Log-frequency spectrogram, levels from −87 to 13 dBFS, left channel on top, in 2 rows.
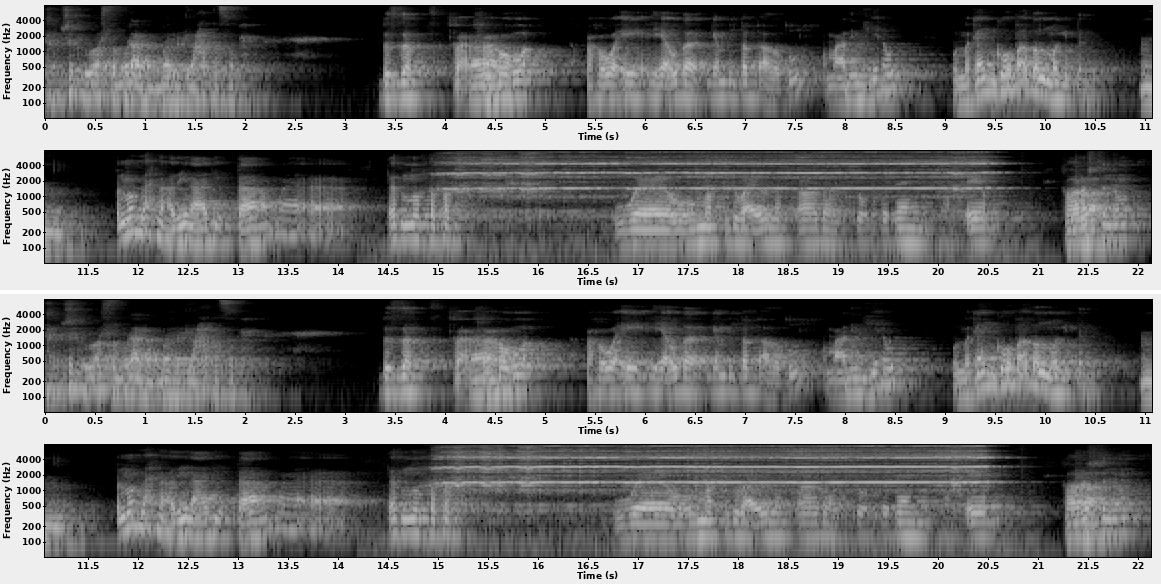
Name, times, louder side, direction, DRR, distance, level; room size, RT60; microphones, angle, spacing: voice 1, 0.0-2.0 2.5-2.7 4.2-4.6 8.0-8.2 10.9-11.3 15.7-15.9 21.3-21.6, left 3 dB, 60° left, -2 dB, 1.5 m, -24 dB
voice 2, 3.4-3.7 4.1-4.8 5.4-8.5 9.1-10.4 11.8-14.1 14.5-15.2 16.7-20.6 21.3-21.9, left 1 dB, 25° left, 4 dB, 0.6 m, -23 dB
Bowed string instrument, 14.9-20.6, right 5 dB, 50° right, 1.2 m, -22 dB
8.4 x 7.3 x 8.2 m, 1.1 s
head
